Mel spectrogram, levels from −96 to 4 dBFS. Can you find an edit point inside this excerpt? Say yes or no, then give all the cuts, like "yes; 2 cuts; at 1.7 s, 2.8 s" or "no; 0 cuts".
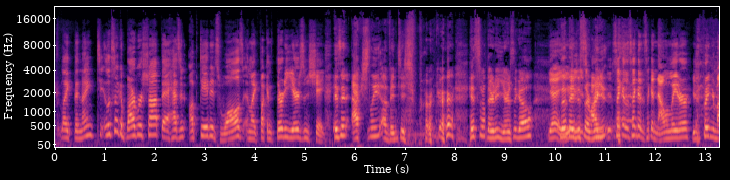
yes; 2 cuts; at 5.4 s, 8.6 s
